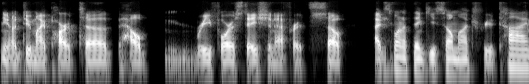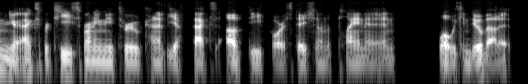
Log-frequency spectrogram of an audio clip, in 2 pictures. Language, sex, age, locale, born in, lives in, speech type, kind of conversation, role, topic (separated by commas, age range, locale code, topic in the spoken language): English, male, 35-39, en-US, United States, United States, read, expert-assistant, asker, What are the effects of deforestation on the planet?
